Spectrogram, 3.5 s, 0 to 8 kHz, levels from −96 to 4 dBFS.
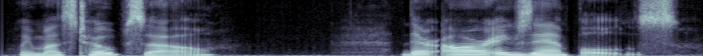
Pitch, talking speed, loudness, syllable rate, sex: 210 Hz, 120 wpm, -16 LUFS, 4.6 syllables/s, female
